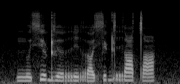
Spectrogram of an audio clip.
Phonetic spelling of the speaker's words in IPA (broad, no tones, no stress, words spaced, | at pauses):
n̪usʲuɖlʲo rirɒsʲeɖ ritˤi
